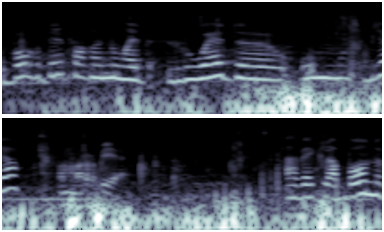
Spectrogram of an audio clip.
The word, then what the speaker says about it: Oum Er-Rbia: La ville d'Azemmour est le long d'un oued, est bordée par un oued, l'oued Oumbia, avec la bonne prononciation.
